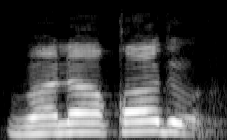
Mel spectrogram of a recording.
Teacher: क़ाफ को मोटा दाल पे कलकला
